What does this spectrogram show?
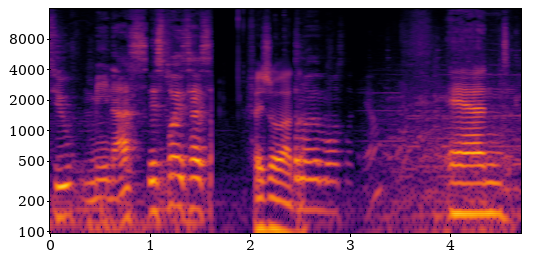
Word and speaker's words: feijoada: How to pronounce feijoada, słuchajcie, zaraz się dowiemy.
